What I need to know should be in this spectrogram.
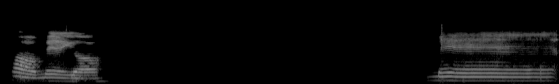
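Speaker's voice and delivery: choked-up, tearful crying, soft and very drawn out. Talking to listeners while in tears, crying. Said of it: "I am over here in tears".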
